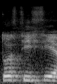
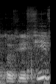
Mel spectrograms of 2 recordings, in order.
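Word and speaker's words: Toffifee: То есть это «Тофифе» оказывается. Но по правилам, я так понимаю, английского языка, буква «Е» читается как «И». И это понятно, в рекламе тоже там «Наслаждение Тофифи», все нормально.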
